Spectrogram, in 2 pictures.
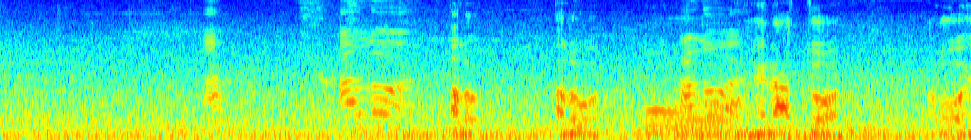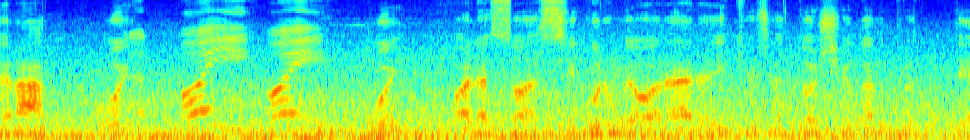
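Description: A young man talks into a phone up close.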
